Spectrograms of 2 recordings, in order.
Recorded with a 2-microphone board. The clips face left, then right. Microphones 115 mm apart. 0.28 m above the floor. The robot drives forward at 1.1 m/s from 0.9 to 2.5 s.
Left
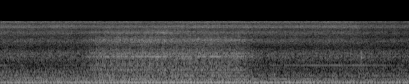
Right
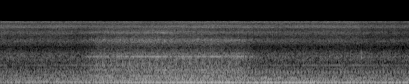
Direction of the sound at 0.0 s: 10° right (ahead or behind).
